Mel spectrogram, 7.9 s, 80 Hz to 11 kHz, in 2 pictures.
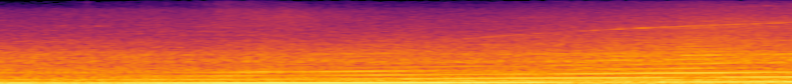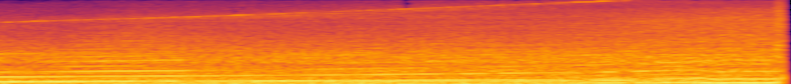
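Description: BMW 335i's N54 inline-six with a big single turbo, on E85, under a full-throttle pull from about 3,000 rpm. This is a datalogged pull for tuning. The engine note climbs steadily in pitch, and a high turbo whine rises sharply above it from about two and a half seconds in.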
